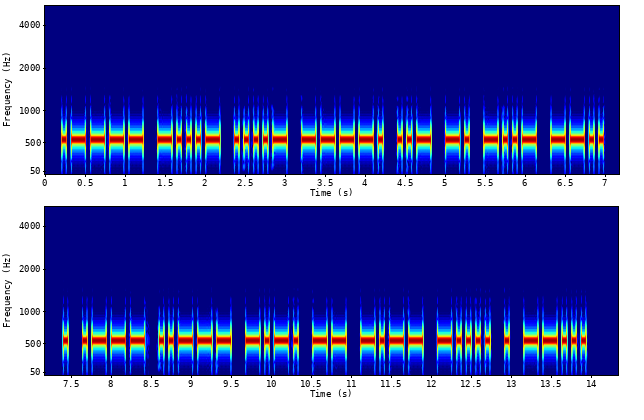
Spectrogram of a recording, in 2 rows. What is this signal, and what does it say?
Morse code, heard as a keyed tone, about 20 wpm, 550 Hz. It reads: 1<BT>49UNXZ EJ2CMY6E7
